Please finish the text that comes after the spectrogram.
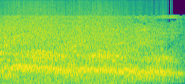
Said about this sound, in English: So let us welcome them by three times loudly chanting.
